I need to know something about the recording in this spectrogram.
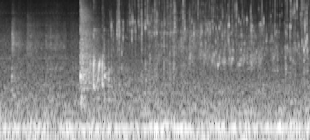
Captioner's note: mug clanking; milk pouring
